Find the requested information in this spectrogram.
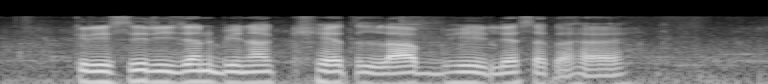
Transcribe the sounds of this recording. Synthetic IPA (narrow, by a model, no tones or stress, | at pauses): kɾisiɾid͡ʒənbɪnakʰeːt̪laːb̚ʱbʱilesəkəɦɛː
